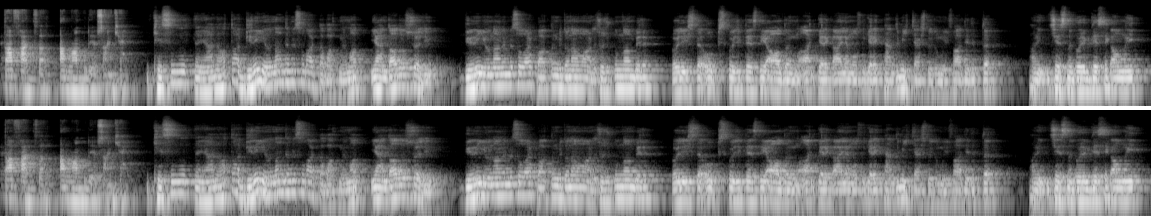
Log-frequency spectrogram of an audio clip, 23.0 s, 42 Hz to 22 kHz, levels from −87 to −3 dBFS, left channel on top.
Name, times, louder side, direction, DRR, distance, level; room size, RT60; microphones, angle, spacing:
voice 1, 0.1-2.5, left 2 dB, 60° left, 3 dB, 1.6 m, -24 dB
voice 2, 3.1-8.6 9.2-13.0 13.4-19.8 20.6-22.7, left 2 dB, 35° left, 1 dB, 0.9 m, -20 dB
16.0 x 5.9 x 9.9 m, 1.2 s
head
